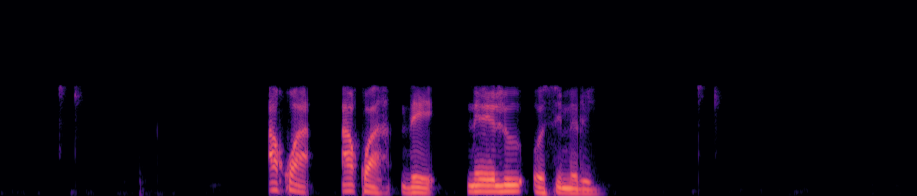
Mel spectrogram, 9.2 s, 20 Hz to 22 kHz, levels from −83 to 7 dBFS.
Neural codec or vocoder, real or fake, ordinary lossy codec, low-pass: codec, 16 kHz, 4 kbps, X-Codec, HuBERT features, trained on general audio; fake; none; 3.6 kHz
